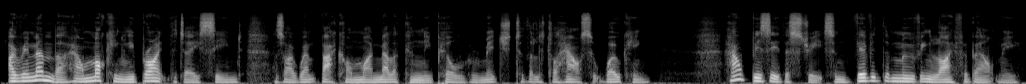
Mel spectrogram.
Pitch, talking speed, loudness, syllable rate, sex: 120 Hz, 195 wpm, -20 LUFS, 5.7 syllables/s, male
